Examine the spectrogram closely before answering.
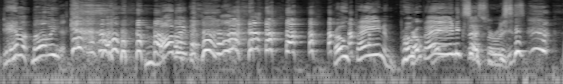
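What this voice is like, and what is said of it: Hank Hill cartoon character impression. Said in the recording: “best Hank Hill impression ... Best Hank Hill impression.”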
